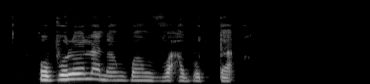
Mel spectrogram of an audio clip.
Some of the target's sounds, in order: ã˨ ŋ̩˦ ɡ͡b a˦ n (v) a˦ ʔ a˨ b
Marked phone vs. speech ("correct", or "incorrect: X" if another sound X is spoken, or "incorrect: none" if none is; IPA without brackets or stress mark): correct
